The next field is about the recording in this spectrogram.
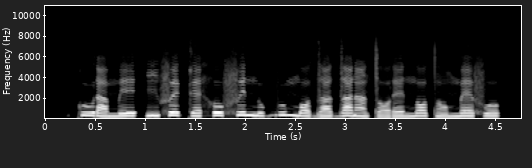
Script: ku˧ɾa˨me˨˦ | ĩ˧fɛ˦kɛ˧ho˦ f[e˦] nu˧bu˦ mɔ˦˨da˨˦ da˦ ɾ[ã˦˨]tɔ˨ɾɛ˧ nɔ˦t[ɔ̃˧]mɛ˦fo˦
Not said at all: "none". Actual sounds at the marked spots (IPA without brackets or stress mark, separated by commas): e˦, ã˦˨, ɔ̃˧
